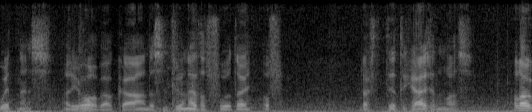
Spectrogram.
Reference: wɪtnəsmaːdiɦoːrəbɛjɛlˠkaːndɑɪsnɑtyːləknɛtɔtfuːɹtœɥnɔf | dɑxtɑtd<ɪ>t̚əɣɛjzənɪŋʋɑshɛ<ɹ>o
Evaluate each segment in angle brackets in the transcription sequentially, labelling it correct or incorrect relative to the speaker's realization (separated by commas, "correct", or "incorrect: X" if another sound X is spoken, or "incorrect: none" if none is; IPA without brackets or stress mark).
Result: correct, incorrect: l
